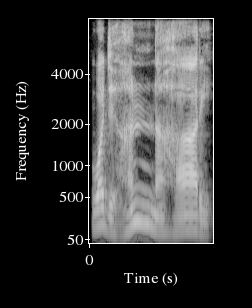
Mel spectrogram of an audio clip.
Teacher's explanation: जिम पे कलकला होगा, नून पे गुन्ना होगा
